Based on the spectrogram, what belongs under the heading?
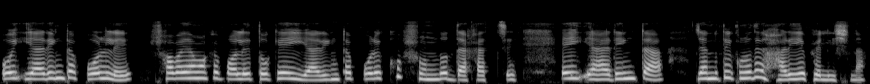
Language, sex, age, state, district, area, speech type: Bengali, female, 30-45, West Bengal, North 24 Parganas, rural, spontaneous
